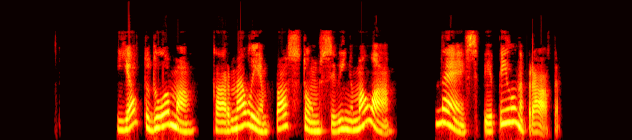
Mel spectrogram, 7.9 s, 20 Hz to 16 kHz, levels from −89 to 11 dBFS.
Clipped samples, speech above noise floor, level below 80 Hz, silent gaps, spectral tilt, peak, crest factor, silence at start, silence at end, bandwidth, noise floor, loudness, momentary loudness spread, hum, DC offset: under 0.1%; over 77 dB; -58 dBFS; 2.48-2.65 s, 4.96-5.43 s; -5 dB/octave; 0 dBFS; 14 dB; 1.45 s; 0.95 s; 8 kHz; under -90 dBFS; -13 LUFS; 10 LU; none; under 0.1%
